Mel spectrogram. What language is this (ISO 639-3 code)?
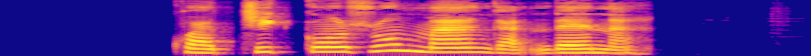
mau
